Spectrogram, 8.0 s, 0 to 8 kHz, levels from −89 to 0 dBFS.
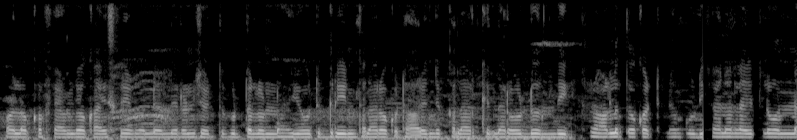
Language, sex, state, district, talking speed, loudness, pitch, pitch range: Telugu, female, Andhra Pradesh, Anantapur, 180 wpm, -31 LUFS, 195 Hz, 190-200 Hz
